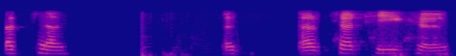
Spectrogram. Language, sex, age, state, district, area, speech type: Urdu, female, 60+, Bihar, Gaya, urban, conversation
